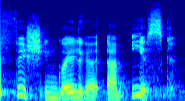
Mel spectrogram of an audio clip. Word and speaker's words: Iasc: Iasc. I-A-S-C.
